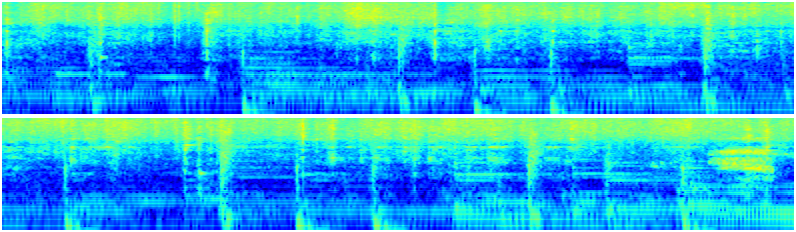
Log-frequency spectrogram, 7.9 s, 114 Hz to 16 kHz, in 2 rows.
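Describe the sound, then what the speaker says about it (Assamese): Pork pieces dry-frying in a hot wok without oil, a loud continuous crackling sizzle punctuated by sharp spatula scrapes and clanks at a steady stirring rhythm, with no talking. "এতিয়া মই কেৰাহীখন গৰম কৰি তাত তেল মাংস 6-7 টুকুৰামান দি তাৰ পৰা তেল ওলাই যোৱাকৈ অলপ সময় ভাজি ল'লোঁ।"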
